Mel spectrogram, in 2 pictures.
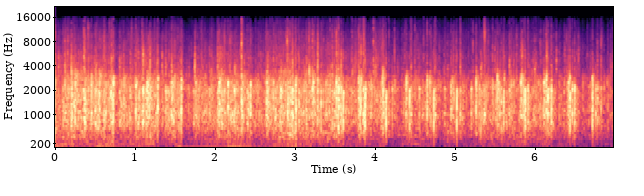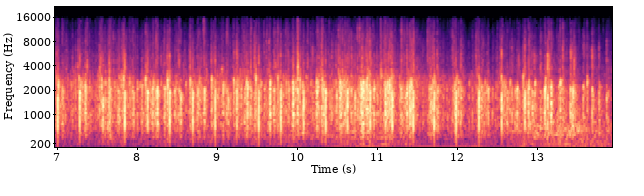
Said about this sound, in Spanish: Capitán, ¿se pondría de pie otra vez, por favor, para llevarse el aplauso de Sevilla? Enhorabuena.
